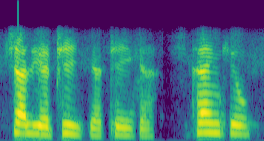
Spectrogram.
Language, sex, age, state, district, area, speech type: Hindi, male, 18-30, Bihar, Darbhanga, rural, conversation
